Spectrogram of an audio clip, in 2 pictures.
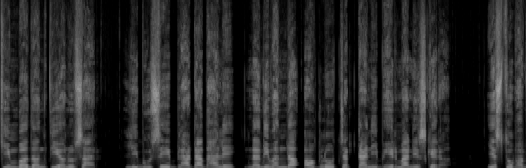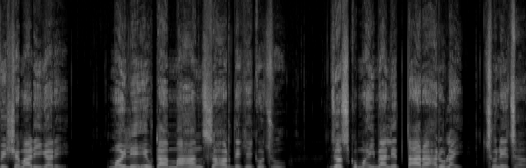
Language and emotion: Nepali, neutral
